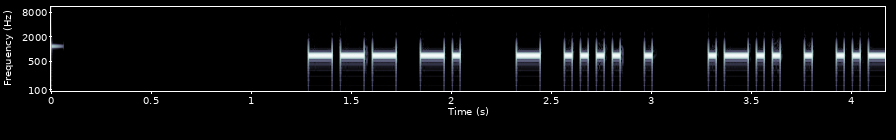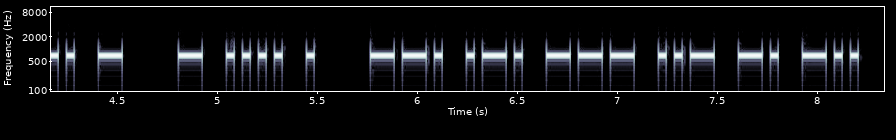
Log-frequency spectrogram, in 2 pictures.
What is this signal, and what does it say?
Morse code, heard as a keyed tone, about 30 wpm, 700 Hz. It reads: ON THE LEFT THE GROUND
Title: Sentences from Top 700 Words 30wpm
